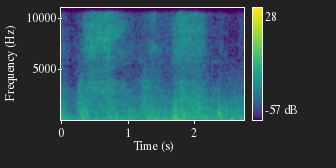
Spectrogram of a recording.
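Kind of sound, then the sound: vehicle, train departing on rails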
